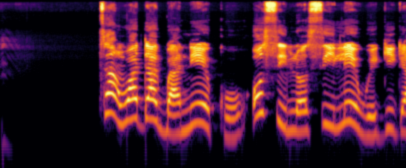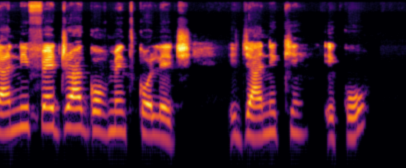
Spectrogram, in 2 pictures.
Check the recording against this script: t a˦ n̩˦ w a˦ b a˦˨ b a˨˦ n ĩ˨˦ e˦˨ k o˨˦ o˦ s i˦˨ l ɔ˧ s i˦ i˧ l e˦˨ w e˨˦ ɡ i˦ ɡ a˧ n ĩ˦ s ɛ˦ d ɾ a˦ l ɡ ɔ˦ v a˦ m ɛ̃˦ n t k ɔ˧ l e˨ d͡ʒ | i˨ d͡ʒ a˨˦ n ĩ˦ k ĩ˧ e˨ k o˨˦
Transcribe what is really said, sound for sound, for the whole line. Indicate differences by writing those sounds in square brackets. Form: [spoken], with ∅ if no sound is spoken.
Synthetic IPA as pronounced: t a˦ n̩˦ w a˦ [d] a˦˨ [ɡ͡b] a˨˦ n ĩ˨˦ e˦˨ k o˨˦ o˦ s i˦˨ l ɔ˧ s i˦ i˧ l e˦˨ w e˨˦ ɡ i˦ ɡ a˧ n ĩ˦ [f] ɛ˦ d ɾ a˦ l ɡ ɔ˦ v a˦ m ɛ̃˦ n t k ɔ˧ l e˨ d͡ʒ | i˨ d͡ʒ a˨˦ n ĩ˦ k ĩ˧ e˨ k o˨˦

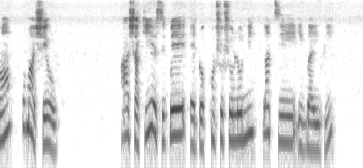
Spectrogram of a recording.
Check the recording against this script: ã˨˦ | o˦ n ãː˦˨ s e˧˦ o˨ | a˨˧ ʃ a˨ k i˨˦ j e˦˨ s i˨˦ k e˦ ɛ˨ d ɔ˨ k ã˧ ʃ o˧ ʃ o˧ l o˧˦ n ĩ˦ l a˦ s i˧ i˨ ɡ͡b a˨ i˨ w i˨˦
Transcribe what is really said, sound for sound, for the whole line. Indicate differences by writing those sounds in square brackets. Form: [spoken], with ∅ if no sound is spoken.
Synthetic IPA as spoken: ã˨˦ | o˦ [m] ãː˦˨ [ʃ] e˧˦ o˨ | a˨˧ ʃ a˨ k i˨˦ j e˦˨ s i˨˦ [k͡p] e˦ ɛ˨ d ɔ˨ k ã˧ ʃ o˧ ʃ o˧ l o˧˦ n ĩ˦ l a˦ [t] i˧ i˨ ɡ͡b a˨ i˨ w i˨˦

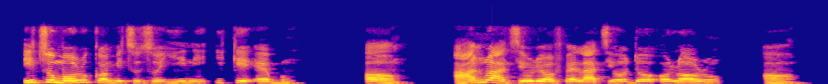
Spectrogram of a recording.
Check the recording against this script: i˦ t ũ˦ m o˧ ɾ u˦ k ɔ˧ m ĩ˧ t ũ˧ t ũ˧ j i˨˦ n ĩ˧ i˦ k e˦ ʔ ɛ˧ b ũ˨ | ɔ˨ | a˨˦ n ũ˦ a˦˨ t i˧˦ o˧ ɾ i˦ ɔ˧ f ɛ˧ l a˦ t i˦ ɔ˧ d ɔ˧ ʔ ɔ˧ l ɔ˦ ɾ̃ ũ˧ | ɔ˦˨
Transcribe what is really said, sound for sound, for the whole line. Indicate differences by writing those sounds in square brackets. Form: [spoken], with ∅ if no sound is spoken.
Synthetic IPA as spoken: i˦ t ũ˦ m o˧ ɾ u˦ k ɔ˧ m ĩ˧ t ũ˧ t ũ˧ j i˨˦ n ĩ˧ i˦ k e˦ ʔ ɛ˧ b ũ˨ | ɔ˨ | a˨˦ n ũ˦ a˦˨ t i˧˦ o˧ ɾ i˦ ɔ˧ f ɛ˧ l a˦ t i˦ ɔ˧ d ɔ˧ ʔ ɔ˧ l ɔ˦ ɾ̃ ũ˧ | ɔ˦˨

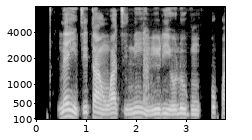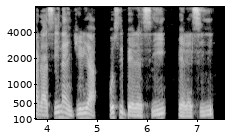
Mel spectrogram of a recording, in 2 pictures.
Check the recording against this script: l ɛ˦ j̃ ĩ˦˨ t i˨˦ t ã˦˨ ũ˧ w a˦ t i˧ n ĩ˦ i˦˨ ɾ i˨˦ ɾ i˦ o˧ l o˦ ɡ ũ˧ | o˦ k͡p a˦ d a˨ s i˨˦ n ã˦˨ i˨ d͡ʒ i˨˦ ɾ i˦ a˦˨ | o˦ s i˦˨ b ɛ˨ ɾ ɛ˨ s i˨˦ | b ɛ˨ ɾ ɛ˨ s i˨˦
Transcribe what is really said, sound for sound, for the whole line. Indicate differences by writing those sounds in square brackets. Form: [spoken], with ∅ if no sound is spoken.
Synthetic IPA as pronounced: l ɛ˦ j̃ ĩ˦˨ t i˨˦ t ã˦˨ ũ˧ w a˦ t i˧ n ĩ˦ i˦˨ ɾ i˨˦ ɾ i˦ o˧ l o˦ ɡ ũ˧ | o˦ k͡p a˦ d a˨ s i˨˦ n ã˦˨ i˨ d͡ʒ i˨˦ ɾ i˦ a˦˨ | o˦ s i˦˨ b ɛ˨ ɾ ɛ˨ s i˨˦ | b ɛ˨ ɾ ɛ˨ s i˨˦

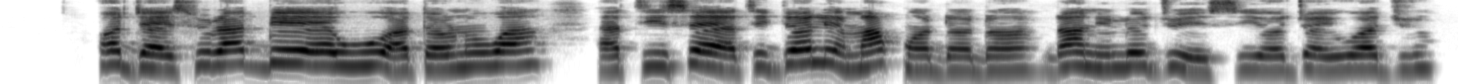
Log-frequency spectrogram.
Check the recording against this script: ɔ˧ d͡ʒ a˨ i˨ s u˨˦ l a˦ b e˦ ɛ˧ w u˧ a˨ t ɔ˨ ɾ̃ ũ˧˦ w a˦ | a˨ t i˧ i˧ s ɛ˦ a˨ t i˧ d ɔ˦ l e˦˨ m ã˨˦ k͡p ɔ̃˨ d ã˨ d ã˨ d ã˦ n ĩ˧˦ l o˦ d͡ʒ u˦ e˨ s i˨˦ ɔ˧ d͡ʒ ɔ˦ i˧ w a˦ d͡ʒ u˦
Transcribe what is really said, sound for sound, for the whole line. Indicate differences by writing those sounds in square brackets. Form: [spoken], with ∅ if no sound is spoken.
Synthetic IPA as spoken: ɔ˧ d͡ʒ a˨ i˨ s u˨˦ [ɾ] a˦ [ɡ͡b] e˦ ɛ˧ w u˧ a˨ t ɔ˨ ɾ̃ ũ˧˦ w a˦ | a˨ t i˧ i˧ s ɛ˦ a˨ t i˧ [d͡ʒ] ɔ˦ l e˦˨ m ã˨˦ k͡p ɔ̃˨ d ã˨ d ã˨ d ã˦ n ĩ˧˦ l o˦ d͡ʒ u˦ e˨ s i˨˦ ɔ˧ d͡ʒ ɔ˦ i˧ w a˦ d͡ʒ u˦

